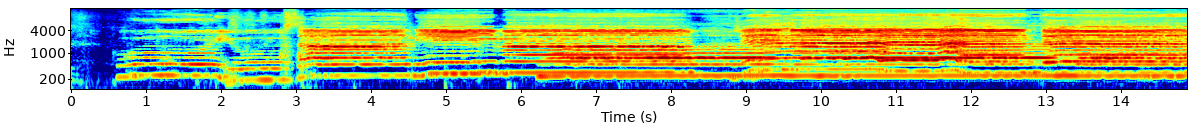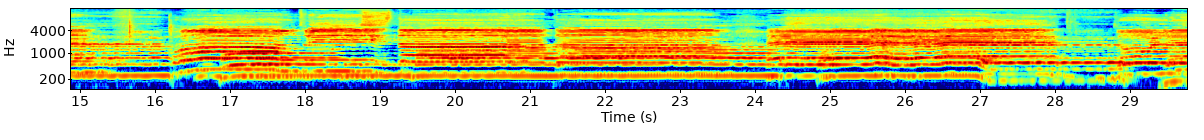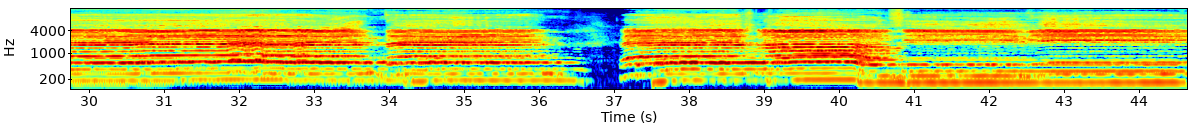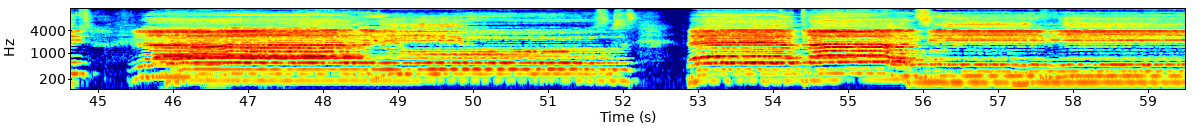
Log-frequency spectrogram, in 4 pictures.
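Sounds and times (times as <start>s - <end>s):
vocal trio singing: 0.0s - 59.5s.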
